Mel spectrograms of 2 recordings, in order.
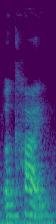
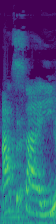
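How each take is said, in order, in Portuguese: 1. A consoante do meio soa como k. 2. A consoante do meio soa como s.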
